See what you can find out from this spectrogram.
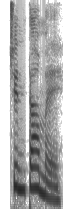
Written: चिंतामय

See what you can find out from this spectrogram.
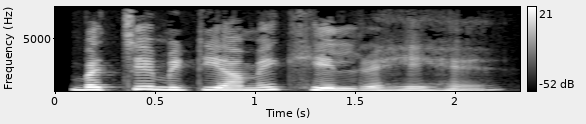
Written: मिटिया

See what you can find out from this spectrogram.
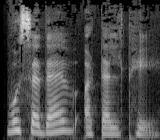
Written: अटल

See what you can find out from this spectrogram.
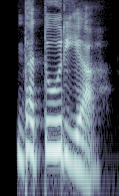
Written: धतूरिया

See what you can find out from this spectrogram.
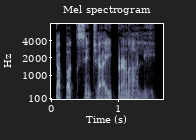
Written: सिंचाई

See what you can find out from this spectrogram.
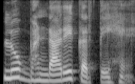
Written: भंडारा

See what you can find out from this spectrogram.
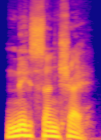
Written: नि:संशय

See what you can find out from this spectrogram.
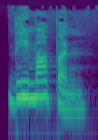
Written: धीमापन

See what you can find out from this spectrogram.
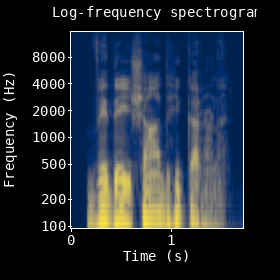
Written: विदेशाधिकरण

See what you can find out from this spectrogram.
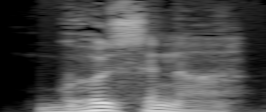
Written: घुसना

